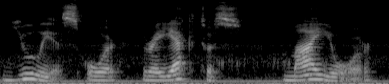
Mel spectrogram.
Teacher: When his name's written in Latin, it is not pronounced Julius, but Julius. So the I has more of a Y sound here.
